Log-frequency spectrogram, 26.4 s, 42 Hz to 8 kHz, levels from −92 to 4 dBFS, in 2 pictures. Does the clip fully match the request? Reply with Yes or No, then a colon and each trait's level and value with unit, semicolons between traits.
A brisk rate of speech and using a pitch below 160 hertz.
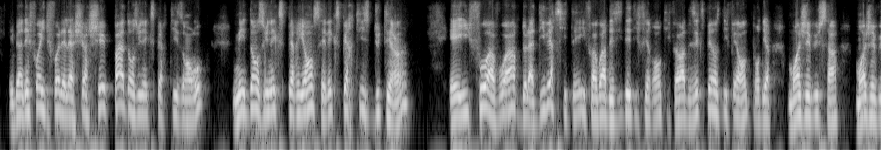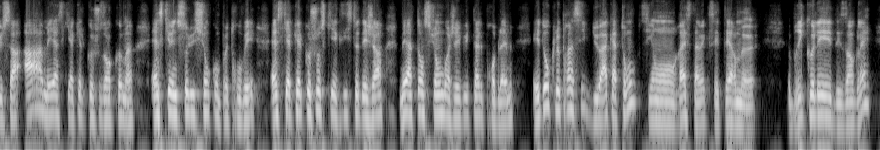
Yes: fast, 230 wpm; medium, 140 Hz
